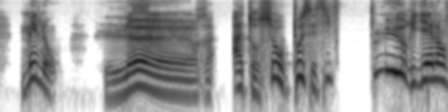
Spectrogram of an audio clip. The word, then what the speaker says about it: leur: Donc, l'oreille hispanophone va peut-être croire que le mot qui est dit, c'est simplement le. Mais non, leur.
